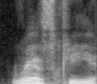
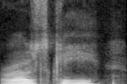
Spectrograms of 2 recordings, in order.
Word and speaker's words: Roeske: The ROE in both names is pronounced the same, with the O being essentially silent. So it's Reske and Rell, not Roski or Roel.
